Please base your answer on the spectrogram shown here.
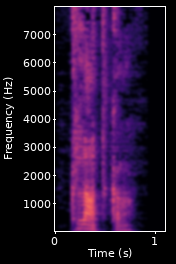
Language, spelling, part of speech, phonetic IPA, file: Polish, klatka, noun, [ˈklatka], Pl-klatka.ogg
